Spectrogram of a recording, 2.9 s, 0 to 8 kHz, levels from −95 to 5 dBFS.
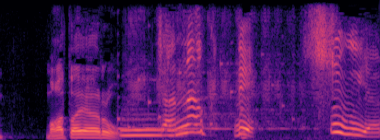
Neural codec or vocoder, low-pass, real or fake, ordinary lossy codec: none; none; real; none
